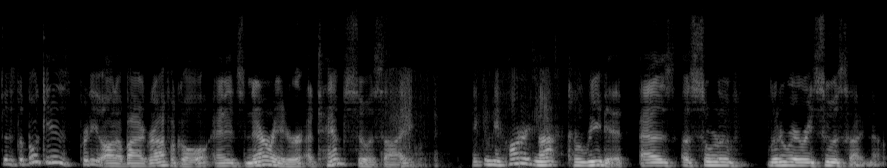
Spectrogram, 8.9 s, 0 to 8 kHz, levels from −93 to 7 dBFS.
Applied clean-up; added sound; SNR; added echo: neural mask model DeepFilterNet 3.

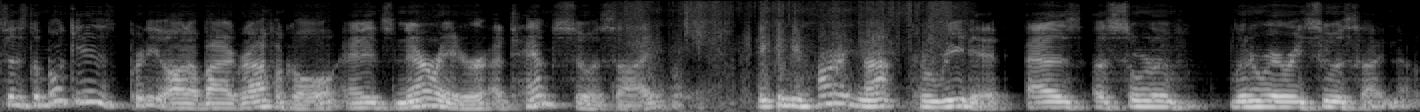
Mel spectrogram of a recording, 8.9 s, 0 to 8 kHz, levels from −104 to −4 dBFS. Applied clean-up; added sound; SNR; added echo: neural separator model SepFormer DNS4.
